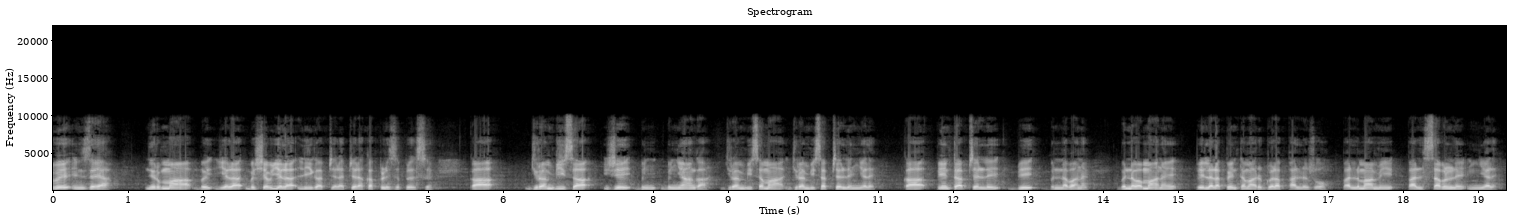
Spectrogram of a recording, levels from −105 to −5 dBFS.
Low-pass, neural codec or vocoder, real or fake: 9.9 kHz; none; real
